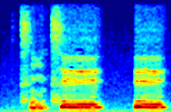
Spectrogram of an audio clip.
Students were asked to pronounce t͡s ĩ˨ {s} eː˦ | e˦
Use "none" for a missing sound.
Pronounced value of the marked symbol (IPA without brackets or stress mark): t͡s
